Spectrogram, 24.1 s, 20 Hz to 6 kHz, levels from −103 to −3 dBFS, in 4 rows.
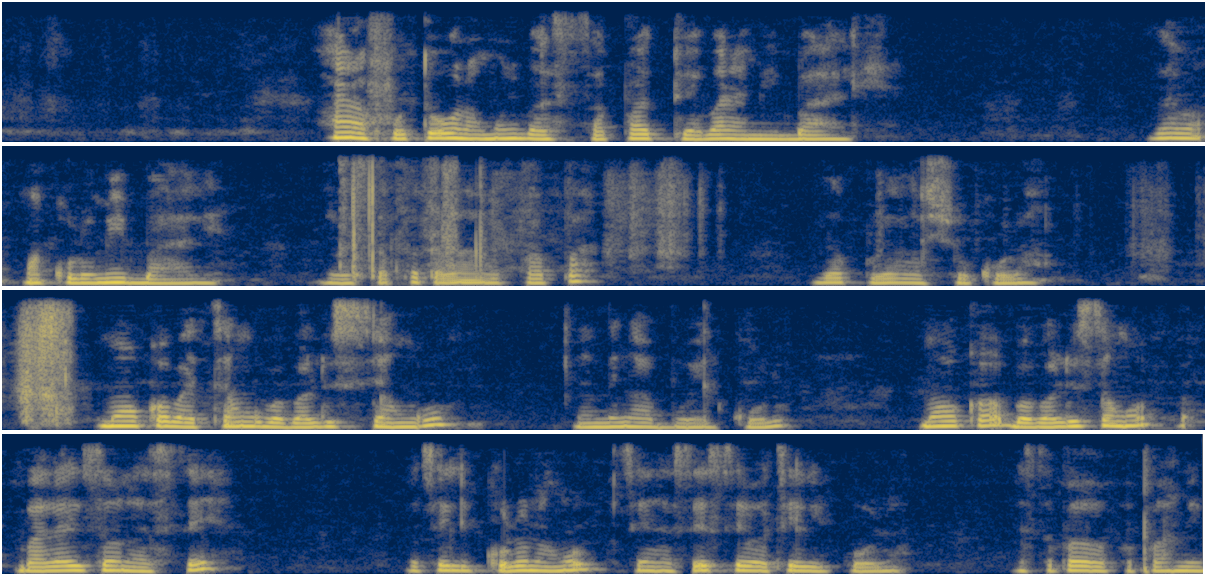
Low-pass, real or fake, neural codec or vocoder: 5.4 kHz; fake; vocoder, 44.1 kHz, 128 mel bands every 256 samples, BigVGAN v2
